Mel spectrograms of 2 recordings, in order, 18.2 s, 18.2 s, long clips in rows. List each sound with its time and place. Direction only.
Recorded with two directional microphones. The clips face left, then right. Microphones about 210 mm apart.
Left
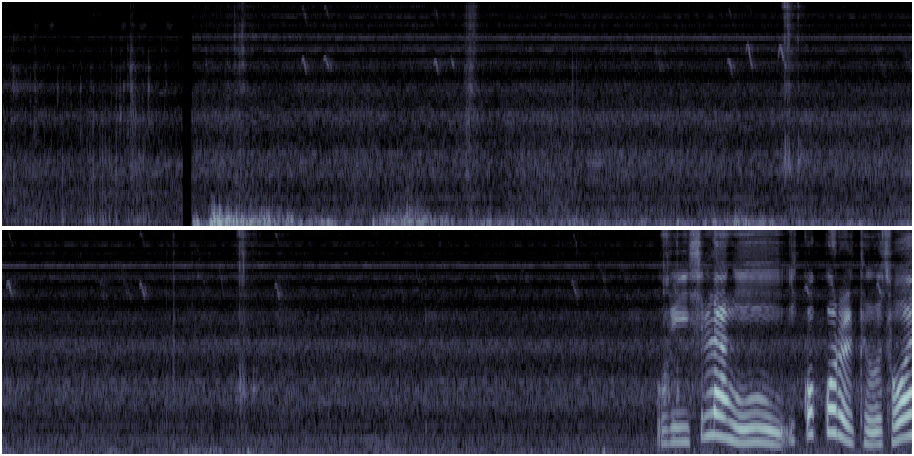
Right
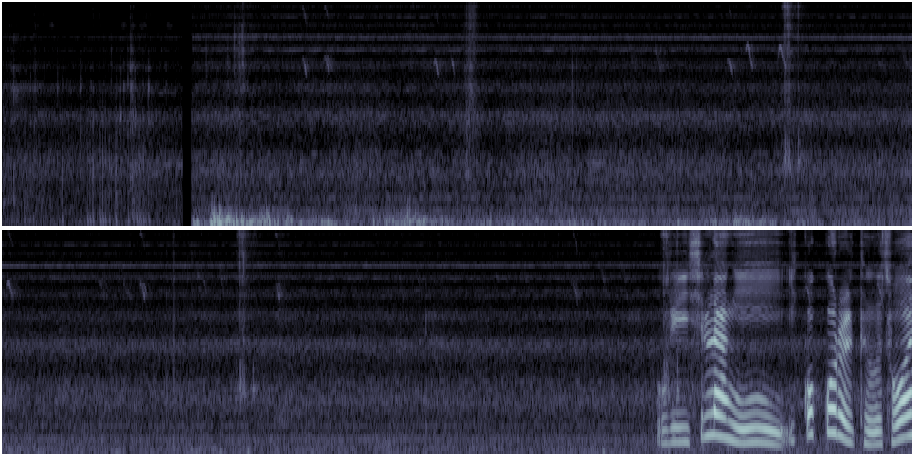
15.6 s speech: centre (ahead or behind)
